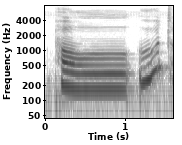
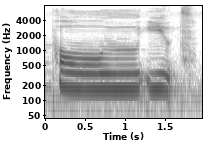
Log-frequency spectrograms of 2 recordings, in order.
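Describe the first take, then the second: First: Pollute split slowly as "po... OOT"; OO sound in pollute. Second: Pollute split slowly as "po... YOOT"; long U in pollute. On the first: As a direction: say pollute stretched, with a plain oo. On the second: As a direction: say pollute stretched, with "you" in it. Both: Shown as a demonstration. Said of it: "You have to decide if it's".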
